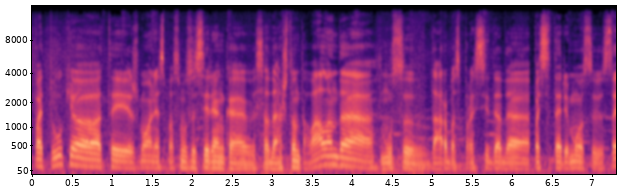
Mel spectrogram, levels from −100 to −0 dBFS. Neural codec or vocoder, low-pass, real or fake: vocoder, 48 kHz, 128 mel bands, Vocos; 14.4 kHz; fake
